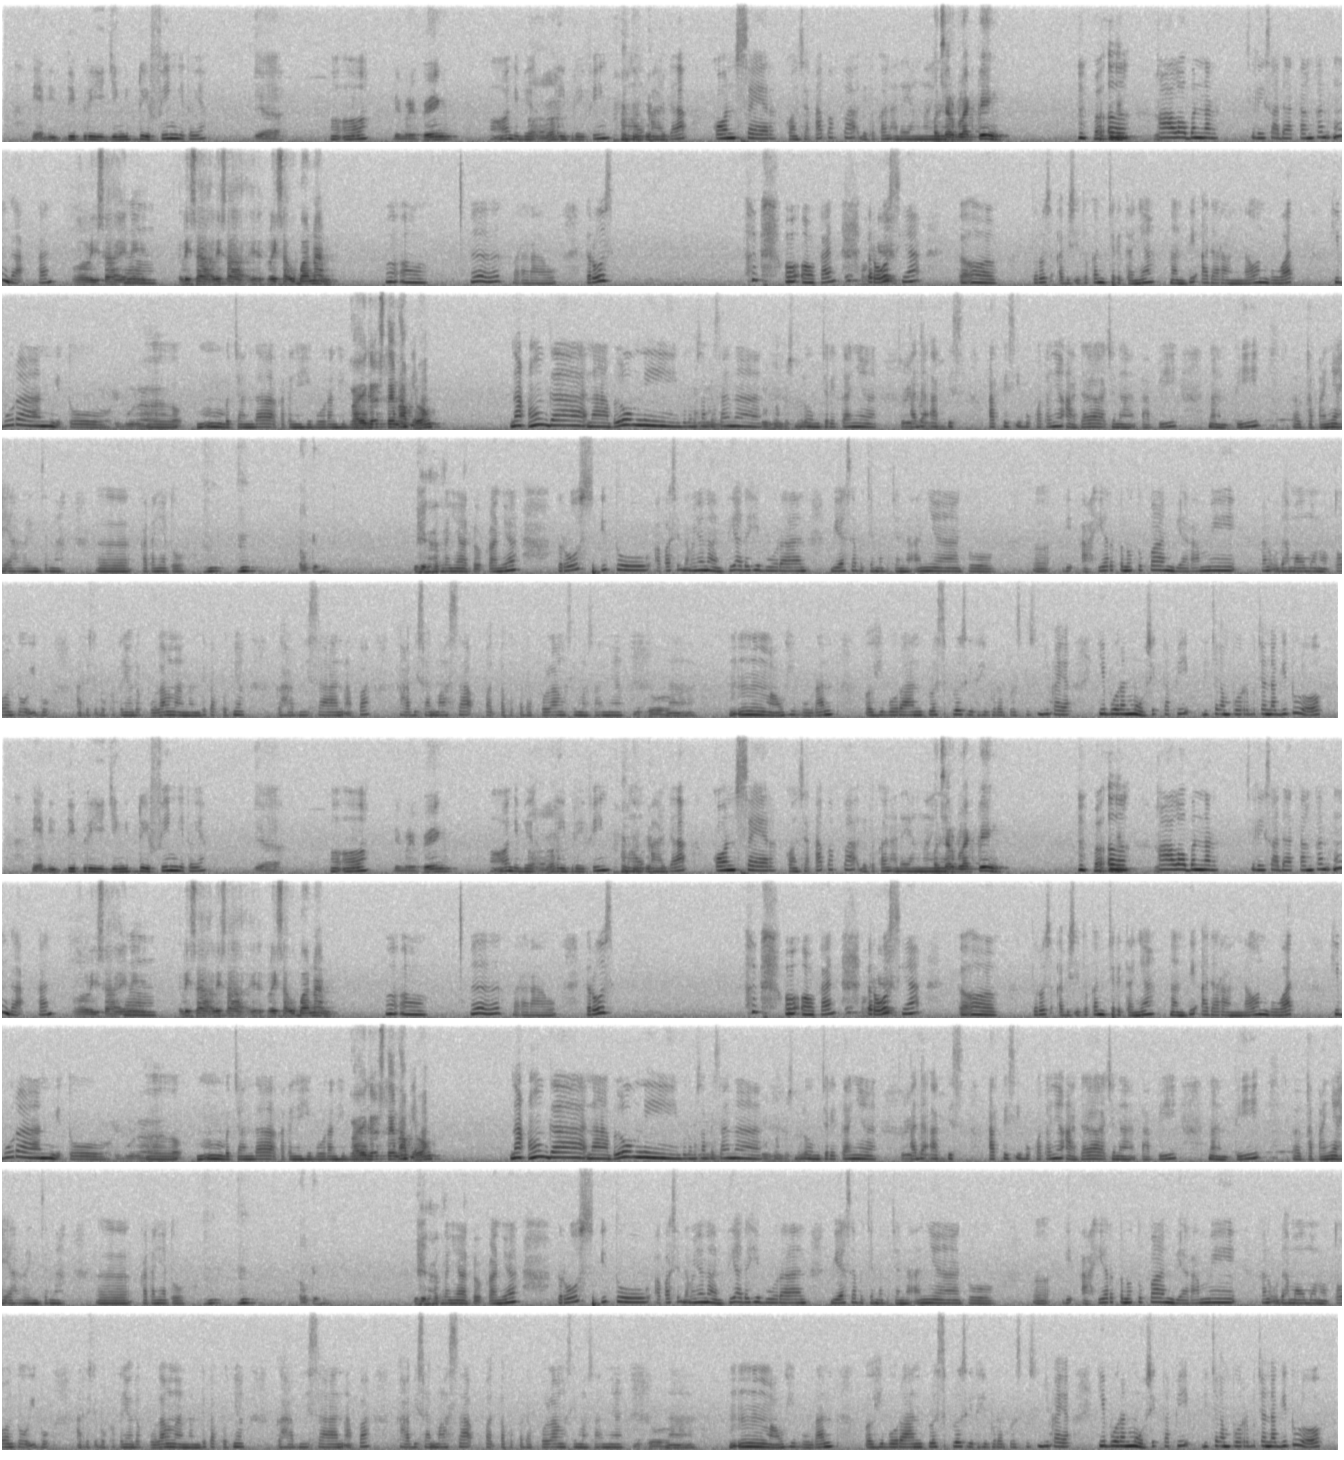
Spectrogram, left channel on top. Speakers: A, on the right; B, on the left.
A: di di, di bridging, di briefing gitu ya.
B: ya
A: Heeh,
B: di, di briefing.
A: heeh, di bir-
B: Heeh.
A: di briefing
B: <laughs>
A: mau ada konser, konser apa Pak gitu kan ada yang nanya.
B: Konser Blackpink.
A: Heeh,
B: <laughs>
A: kalau benar si Lisa datang kan enggak kan?
B: Oh Lisa
A: Hmm,
B: ini Lisa Lisa Lisa Ubanan.
A: heeh, eh, bararau. Terus, <laughs> heeh kan?
B: Oke.
A: Terus ya, heeh. Terus abis itu kan ceritanya nanti ada rundown buat hiburan gitu.
B: Oh hiburan.
A: Eh, mm, bercanda katanya hiburan-hiburan.
B: Kayaknya stand
A: Nanti
B: up dong.
A: a- Nah, enggak. Nah, belum nih, belum
B: Oh,
A: sampai
B: belum
A: sana.
B: belum sampai sana
A: Belum ceritanya.
B: ceritanya.
A: Ada artis artis ibu kotanya ada Cenah, tapi nanti eh, katanya ya lain Cenah. Eh, katanya tuh
B: <laughs> Oke, ya
A: katanya tuh kan ya. Terus itu apa sih namanya nanti ada hiburan biasa bercanda-bercandaannya tuh Eh, di akhir penutupan biar rame kan udah mau monoton tuh ibu artis ibu katanya udah pulang nah nanti takutnya kehabisan apa kehabisan masa pa- takut pada pulang si masanya
B: betul.
A: Nah, mm-mm, mau hiburan, eh, hiburan plus-plus gitu, hiburan plus-plus itu kayak hiburan musik tapi dicampur bercanda gitu loh.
